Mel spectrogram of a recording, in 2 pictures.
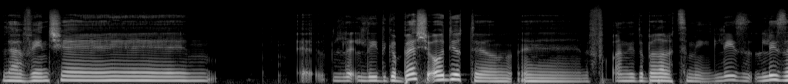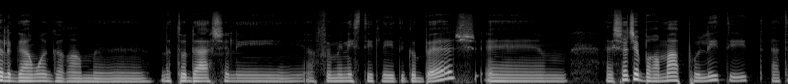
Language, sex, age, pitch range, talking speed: Hebrew, female, 30-49, 150-180 Hz, 85 wpm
